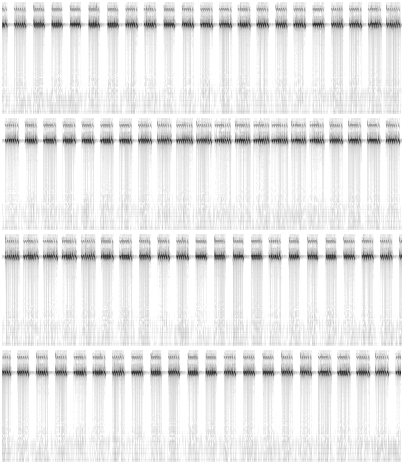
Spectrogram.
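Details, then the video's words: Steady high stridulation from two crickets, a continuous series of short shrill chirps near four per second, regular and uninterrupted, in quiet surroundings. "Two Crickets Chirp Sounds"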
